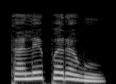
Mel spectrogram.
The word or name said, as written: ತಲೆಪರವು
